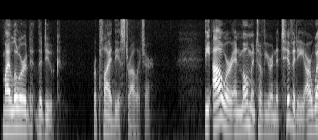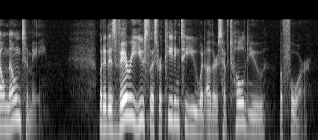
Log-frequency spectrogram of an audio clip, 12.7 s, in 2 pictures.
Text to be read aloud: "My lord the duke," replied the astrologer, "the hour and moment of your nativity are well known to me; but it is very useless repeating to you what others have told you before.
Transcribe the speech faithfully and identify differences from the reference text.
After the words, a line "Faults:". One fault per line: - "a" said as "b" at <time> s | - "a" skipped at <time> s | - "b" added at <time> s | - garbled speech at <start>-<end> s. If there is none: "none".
"My lord the duke," replied the astrologer, "the hour and moment of your nativity are well known to me; but it is very useless repeating to you what others have told you before.
Faults:
none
